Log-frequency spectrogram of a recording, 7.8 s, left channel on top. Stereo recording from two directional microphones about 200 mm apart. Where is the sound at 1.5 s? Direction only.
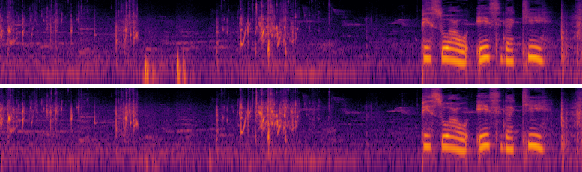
10° left (ahead or behind).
